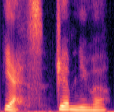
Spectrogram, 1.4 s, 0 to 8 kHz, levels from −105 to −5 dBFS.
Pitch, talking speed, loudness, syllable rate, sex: 200 Hz, 170 wpm, -19 LUFS, 3.3 syllables/s, female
